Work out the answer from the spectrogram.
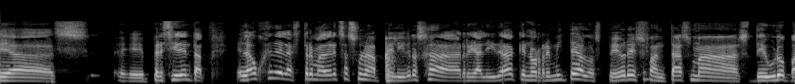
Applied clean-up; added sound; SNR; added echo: neural mask model RNNoise.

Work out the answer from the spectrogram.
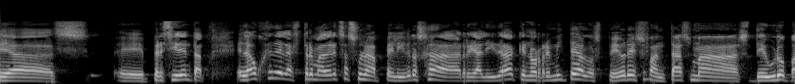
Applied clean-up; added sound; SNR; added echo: none; none; none; none.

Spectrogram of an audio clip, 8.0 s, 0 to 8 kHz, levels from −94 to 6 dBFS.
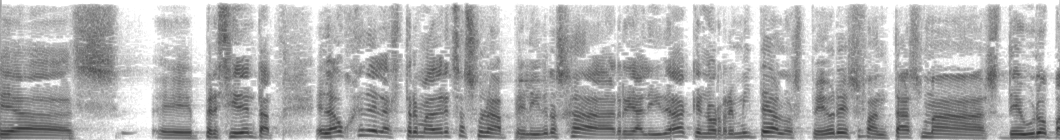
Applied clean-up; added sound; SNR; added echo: neural separator model SepFormer DNS4.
